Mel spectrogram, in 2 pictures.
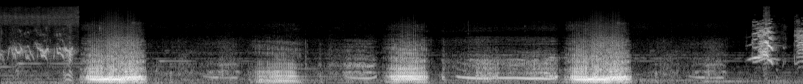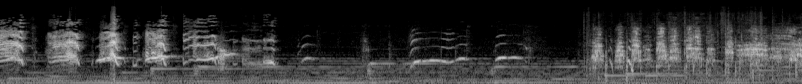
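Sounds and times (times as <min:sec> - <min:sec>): animal roaring calls: 0:00.6 - 0:10.9
animal moaning: 0:00.6 - 0:13.4.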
